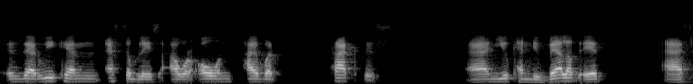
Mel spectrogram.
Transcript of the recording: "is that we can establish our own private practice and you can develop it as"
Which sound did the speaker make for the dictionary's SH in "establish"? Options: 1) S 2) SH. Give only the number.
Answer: 1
